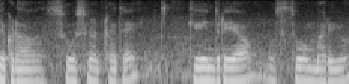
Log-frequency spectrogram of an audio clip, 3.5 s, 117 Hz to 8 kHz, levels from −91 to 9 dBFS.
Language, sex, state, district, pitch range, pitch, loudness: Telugu, male, Andhra Pradesh, Srikakulam, 125-140 Hz, 135 Hz, -16 LUFS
